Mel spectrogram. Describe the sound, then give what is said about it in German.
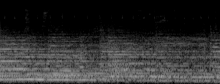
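Church bells peal at a pilgrimage site as worshippers process to the chapel, ringing out over amplified loudspeaker prayer; a dense, steady wash of overlapping bell tones fills the whole stretch. “Das mit Lautsprechern verstärkte Gebet wird nur übertönt vom Glockengeläut.”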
